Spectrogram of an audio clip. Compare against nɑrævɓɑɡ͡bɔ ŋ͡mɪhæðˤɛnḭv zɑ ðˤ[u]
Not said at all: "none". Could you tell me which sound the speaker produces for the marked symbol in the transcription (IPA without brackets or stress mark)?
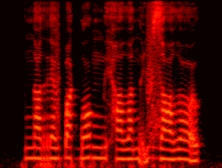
ʊ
